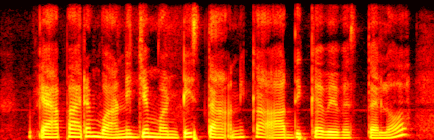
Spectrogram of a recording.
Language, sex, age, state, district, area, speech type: Telugu, female, 30-45, Telangana, Karimnagar, urban, spontaneous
